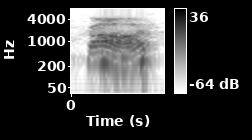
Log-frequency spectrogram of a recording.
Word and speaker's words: car: instance in receive pronunciation the r is silent so a word like c-a-r car is pronounced as car but it is accepted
